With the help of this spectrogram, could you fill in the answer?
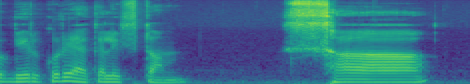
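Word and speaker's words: ث: জিহবা বের করে এক আলিফ টান, সা সা, জিহবা আগেই বের করতে হবে, এরপর উচ্চারণ করতে হবে।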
